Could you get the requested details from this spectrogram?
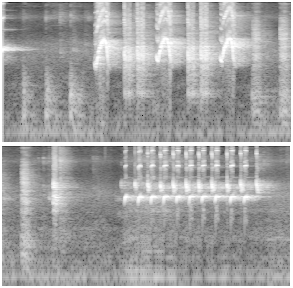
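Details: Black-winged myna song played to make other mynas call: scratchy chatter with rising whistled notes, then a rapid run of sharp, evenly repeated high notes near the end, with a low background hum.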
